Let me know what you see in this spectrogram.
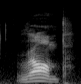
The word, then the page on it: romp: Australian English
